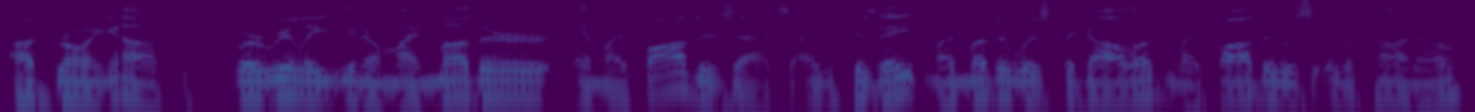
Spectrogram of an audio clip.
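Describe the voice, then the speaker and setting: A man hosting a conversational interview, animated and quick to interject, often laughing as he talks. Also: mid-range voice. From United States. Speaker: host.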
